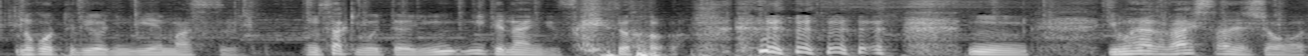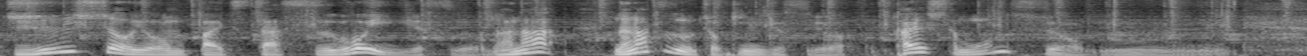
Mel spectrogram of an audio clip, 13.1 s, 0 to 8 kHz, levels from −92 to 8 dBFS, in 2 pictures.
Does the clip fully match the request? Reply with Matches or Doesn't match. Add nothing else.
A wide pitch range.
Matches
